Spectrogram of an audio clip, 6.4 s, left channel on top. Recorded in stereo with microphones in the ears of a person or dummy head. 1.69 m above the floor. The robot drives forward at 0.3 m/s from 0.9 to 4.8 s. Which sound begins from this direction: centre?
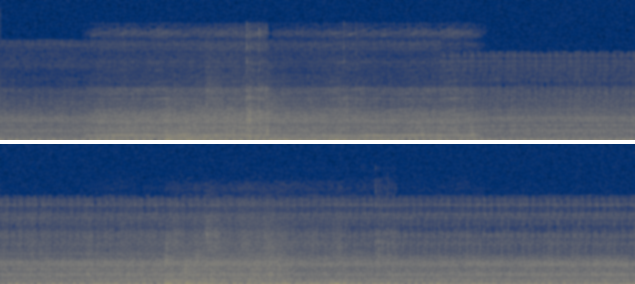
Footsteps, at 1.6 s.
